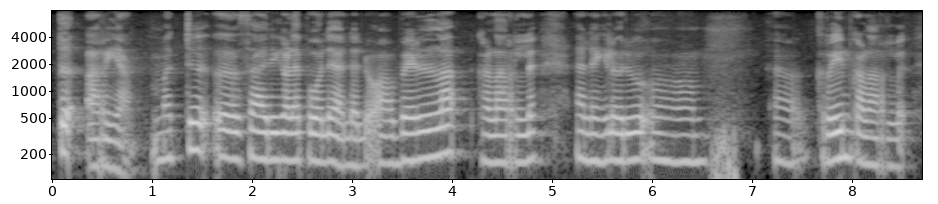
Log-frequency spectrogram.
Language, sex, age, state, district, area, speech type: Malayalam, female, 45-60, Kerala, Pathanamthitta, rural, spontaneous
